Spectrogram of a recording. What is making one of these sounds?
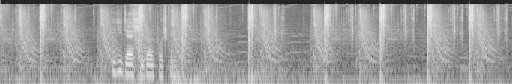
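Gunshots fire again and again, each echoing away.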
